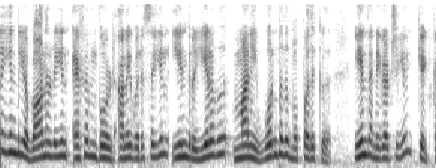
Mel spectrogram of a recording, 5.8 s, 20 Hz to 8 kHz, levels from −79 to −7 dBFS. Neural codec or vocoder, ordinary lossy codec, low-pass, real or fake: codec, 16 kHz, 1.1 kbps, Voila-Tokenizer; none; none; fake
